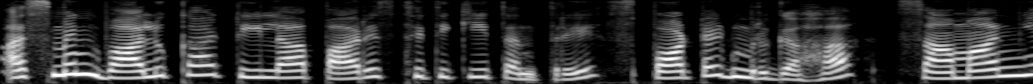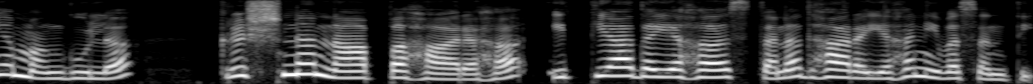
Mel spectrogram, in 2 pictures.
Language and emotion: Sanskrit, neutral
